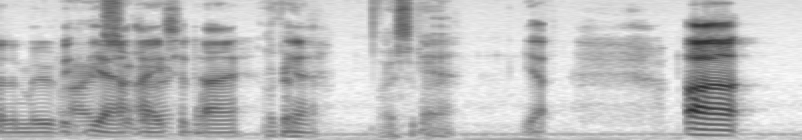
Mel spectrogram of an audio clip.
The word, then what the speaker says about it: Aes Sedai: Is that how they That's pronounce it in the show? by the movie. Aes Yeah, Sedai. Aes Sedai.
